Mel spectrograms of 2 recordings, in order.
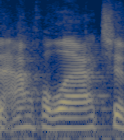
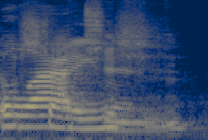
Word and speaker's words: Appalachian: app a latch n Appalachian not appalachi the people say appalachi yes they do that's weird it's app appalation stop saying that there was somebody else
